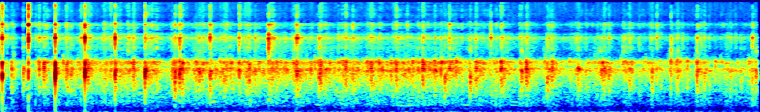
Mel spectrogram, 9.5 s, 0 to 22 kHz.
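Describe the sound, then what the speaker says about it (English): Grade 1 and 2 schoolchildren clapping at a school assembly, a steady patter of many small hands heard from a distance, fairly faint and continuous with a few sharper claps near the start. "We can still hear our grade 1s and 2s clapping"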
